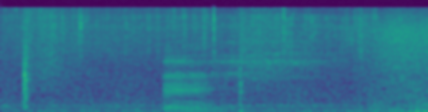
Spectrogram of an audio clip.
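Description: An elderly man speaks in a low voice.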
